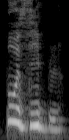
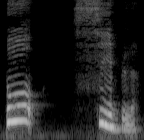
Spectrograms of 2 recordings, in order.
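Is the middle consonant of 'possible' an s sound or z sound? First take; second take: z sound; s sound. First: The middle consonant is a buzzing z sound. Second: The middle consonant is a hissing s sound. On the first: The speaker calls it wrong. "Je dis pas possible. Non" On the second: The speaker calls it right. "Double S, je prononce ce"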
